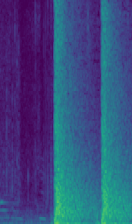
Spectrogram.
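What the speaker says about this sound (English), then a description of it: "Yeah, that sounded like a pistol." Two sharp pistol shots in Escape from Tarkov, about half a second apart, each a loud broadband crack with a short decaying tail, following a quiet stretch.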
